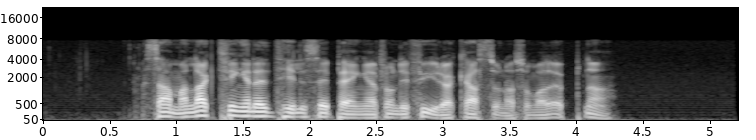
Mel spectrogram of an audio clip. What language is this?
Swedish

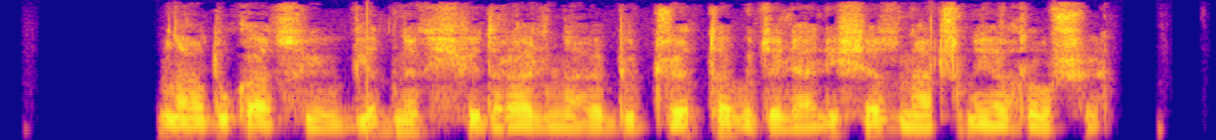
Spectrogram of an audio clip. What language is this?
Belarusian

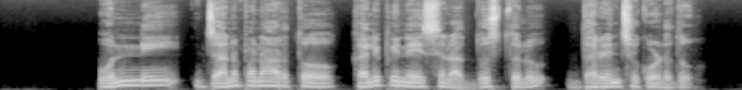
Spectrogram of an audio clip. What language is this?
Telugu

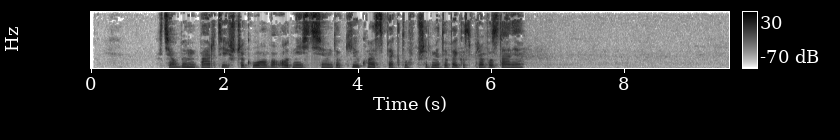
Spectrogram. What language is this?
Polish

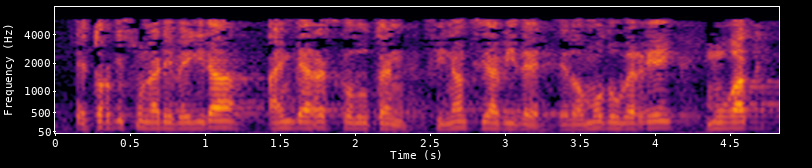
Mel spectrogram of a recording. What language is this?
Basque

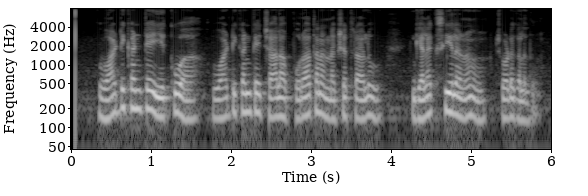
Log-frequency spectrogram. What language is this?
Telugu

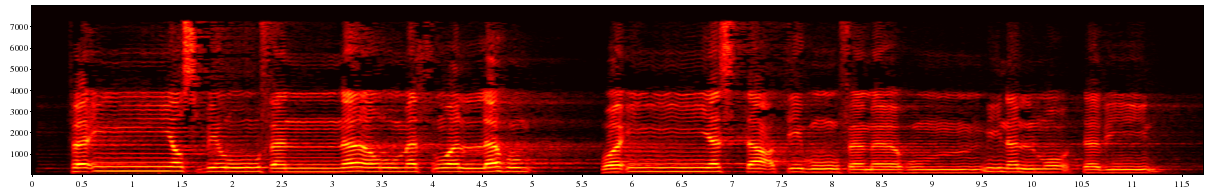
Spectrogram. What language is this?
Arabic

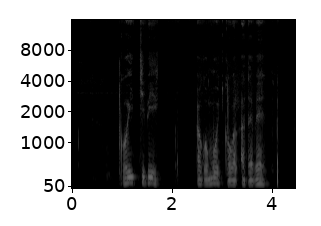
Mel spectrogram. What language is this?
Kalenjin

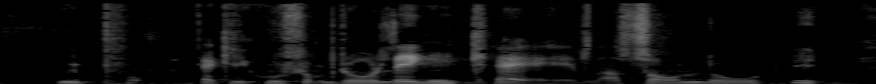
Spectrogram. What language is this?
Danish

